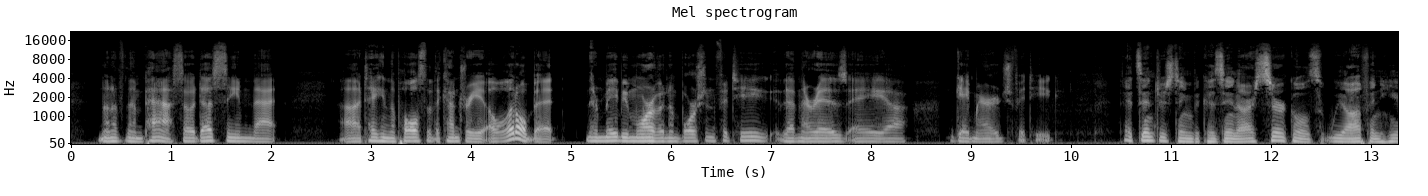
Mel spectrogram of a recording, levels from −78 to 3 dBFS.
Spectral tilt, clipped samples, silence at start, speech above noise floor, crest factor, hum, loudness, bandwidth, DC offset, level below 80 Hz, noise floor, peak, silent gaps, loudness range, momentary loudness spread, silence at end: -5.5 dB/octave; under 0.1%; 0.25 s; 28 dB; 18 dB; none; -25 LUFS; 15 kHz; 0.1%; -44 dBFS; -52 dBFS; -8 dBFS; none; 6 LU; 11 LU; 0 s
